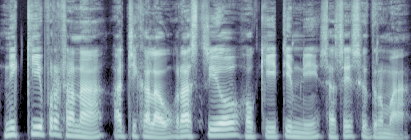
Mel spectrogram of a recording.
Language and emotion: Bodo, neutral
